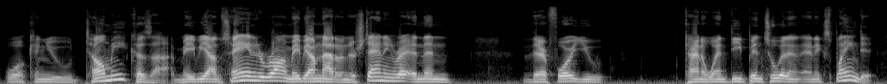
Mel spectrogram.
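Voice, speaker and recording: A man's voice: mid-range voice, animated, moderate pace, clear, resonant tone. A man co-hosting a podcast in casual chat, emphatic and profane, often agreeing with his partner. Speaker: podcast co-host.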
